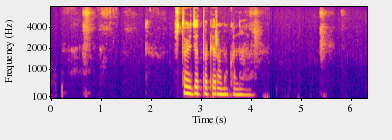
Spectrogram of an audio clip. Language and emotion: Russian, neutral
